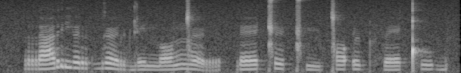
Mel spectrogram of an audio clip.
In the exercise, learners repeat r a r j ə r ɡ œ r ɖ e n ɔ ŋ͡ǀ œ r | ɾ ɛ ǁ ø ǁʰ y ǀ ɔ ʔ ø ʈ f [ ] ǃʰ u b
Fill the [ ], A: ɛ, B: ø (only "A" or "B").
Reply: A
